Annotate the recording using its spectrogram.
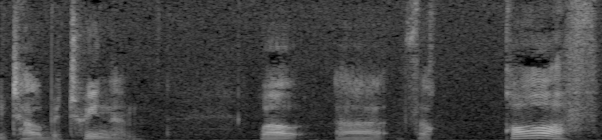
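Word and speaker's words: قاف: So say qaf, Qaf. kaf. Kaf. Another difference is that the qaf is pronounced full-mouthed.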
